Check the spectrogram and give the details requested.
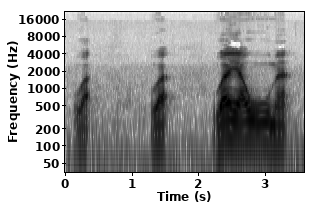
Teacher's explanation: വ എന്ന അക്ഷരം പറയുമ്പോൾ ചുണ്ട് കൂറിപ്പിച്ചിട്ട് ഇഷ്മാം ചെയ്ത് പറയണം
